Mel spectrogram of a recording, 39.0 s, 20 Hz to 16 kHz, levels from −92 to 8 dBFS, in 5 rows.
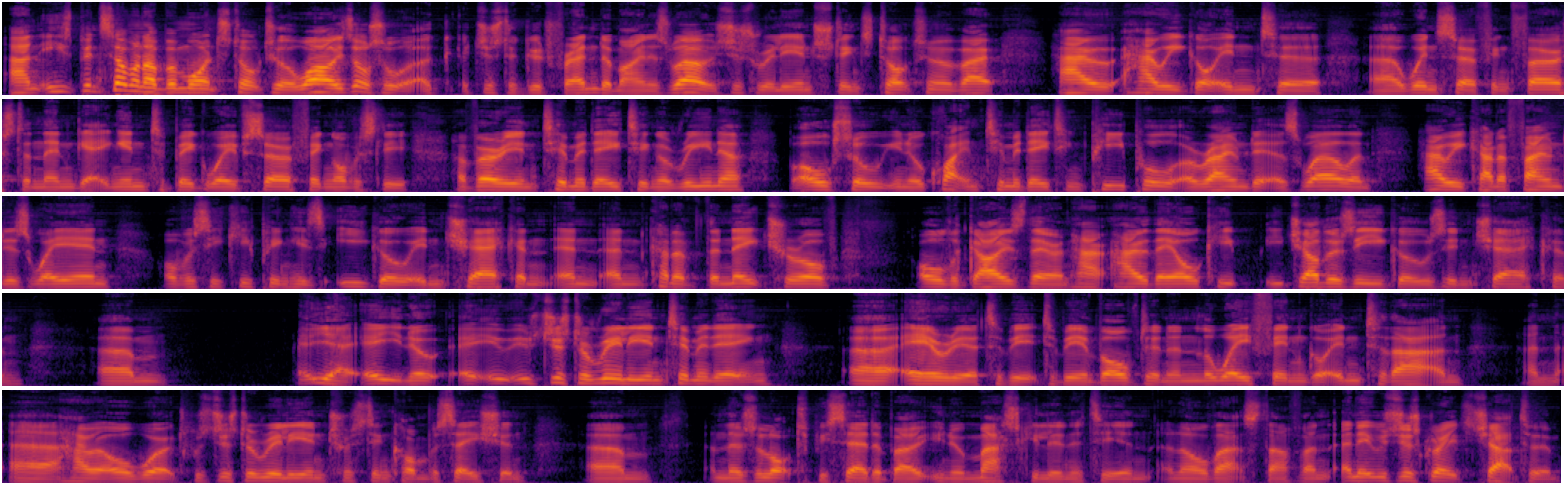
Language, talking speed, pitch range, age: English, 260 wpm, 120-140 Hz, 30-49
